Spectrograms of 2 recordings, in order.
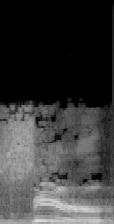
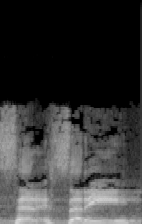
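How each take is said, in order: First: The name is said without a Polish pronunciation. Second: The name is said with a Polish pronunciation. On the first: The speaker calls it right. "the way to say this name is Sir Junda" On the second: The speaker calls it wrong. "my Polish pronunciation kind of kicked in there"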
